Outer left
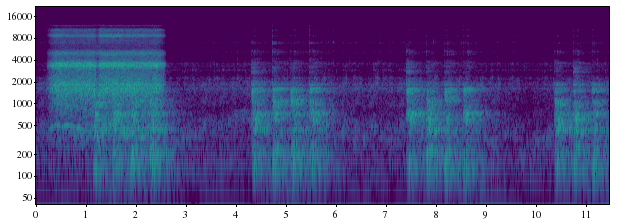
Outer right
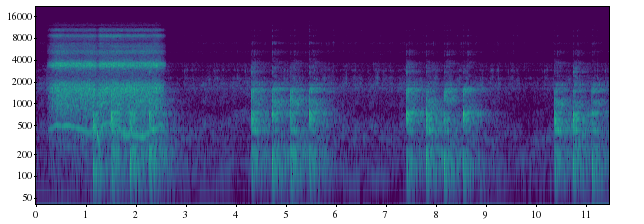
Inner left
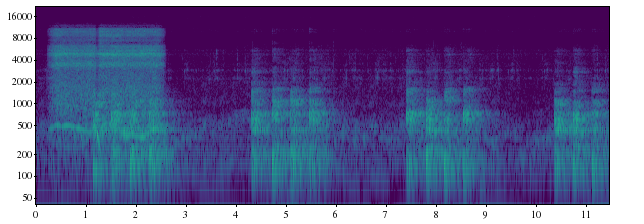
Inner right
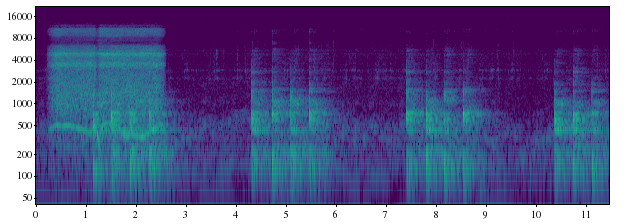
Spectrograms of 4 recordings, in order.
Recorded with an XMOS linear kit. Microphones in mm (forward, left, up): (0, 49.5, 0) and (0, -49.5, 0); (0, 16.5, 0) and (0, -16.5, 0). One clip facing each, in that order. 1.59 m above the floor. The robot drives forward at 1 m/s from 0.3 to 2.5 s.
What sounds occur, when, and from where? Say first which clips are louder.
1.1 s knocking: outer right 5 dB, inner right 3 dB; 70° right (ahead or behind), 5.5 m; by 11.2 s 60° right (ahead or behind), 6 m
